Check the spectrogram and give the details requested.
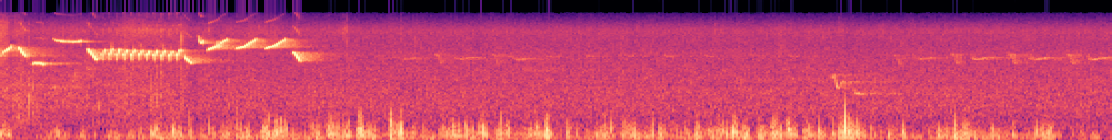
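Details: Eurasian wren singing a rapid high trill with twittering notes for about two seconds, then faint distant notes, against constant rushing background noise and low thumps.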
